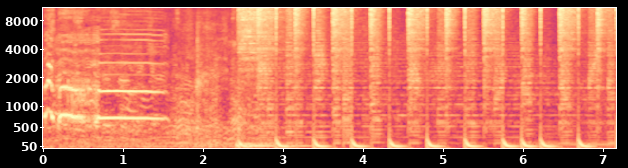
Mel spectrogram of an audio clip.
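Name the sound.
rooster crowing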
